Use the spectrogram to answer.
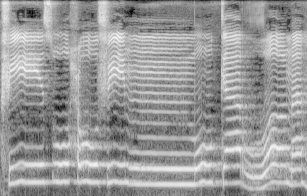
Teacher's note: suara ta berubah menjadi suara ha karena dimatikan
